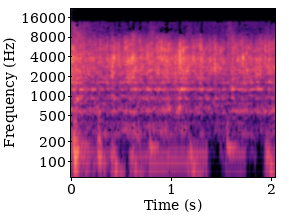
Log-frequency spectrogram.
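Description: A toilet-flushing sound effect played from a soundboard on a loop, a steady, loud, rushing swirl of water with gurgling low tones underneath and no voices.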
